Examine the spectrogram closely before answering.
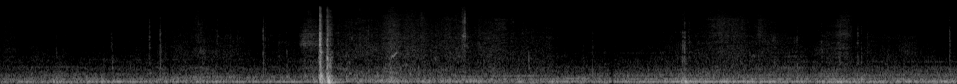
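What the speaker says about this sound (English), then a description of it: "The car is still going." A car engine idles steadily nearby, a low continuous hum with a brief sharp knock partway through and faint background noise, no voices.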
